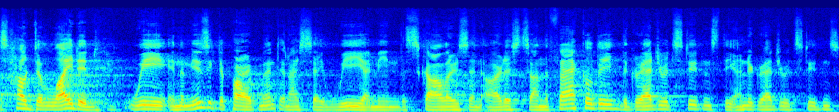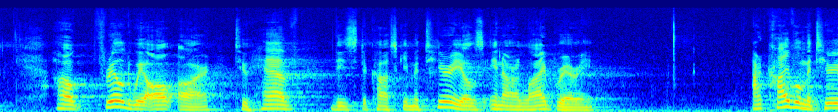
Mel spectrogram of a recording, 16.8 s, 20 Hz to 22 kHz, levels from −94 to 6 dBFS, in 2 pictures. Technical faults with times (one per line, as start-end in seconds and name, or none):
none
